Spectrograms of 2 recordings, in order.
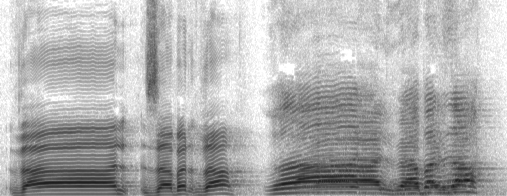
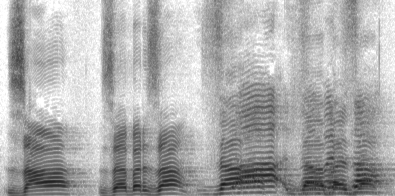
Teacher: जब हम ज़ाल की अदायगी करेंगे तो इसमें सीटी की आवाज़ नहीं आएगी · ज़ौ हुरूफ मुस्ताडिया में से है, यानी उन हुरूफ में से है जिनको मोटा पढ़ना ज़रूरी है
